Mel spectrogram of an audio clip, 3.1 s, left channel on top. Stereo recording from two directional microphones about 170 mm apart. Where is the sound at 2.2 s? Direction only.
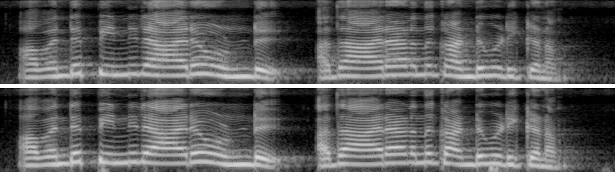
50° right (ahead or behind).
